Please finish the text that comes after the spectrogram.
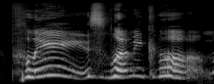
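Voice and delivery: high, loud pleading wail; desperate cry. Acted. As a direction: cry out and beg, drawn out and high. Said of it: "cried out".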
